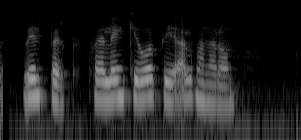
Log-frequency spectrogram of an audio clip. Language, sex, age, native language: Icelandic, female, 50-59, Icelandic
